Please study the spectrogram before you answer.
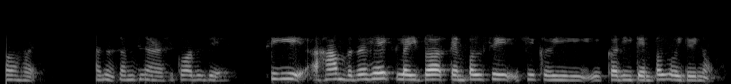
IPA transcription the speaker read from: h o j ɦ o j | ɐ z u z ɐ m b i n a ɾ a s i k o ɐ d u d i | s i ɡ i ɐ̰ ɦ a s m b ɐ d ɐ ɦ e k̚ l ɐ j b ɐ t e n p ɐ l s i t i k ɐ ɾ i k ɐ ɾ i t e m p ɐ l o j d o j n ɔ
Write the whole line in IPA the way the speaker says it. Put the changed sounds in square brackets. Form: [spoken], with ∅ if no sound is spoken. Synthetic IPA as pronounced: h o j ɦ o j | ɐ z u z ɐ m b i n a ɾ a s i k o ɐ d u d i | s i ɡ i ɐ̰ ɦ a [∅] m b ɐ d ɐ ɦ e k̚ l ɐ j b ɐ t e [m] p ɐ l s i [s] i k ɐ ɾ i k ɐ ɾ i t e m p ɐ l o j d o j n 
